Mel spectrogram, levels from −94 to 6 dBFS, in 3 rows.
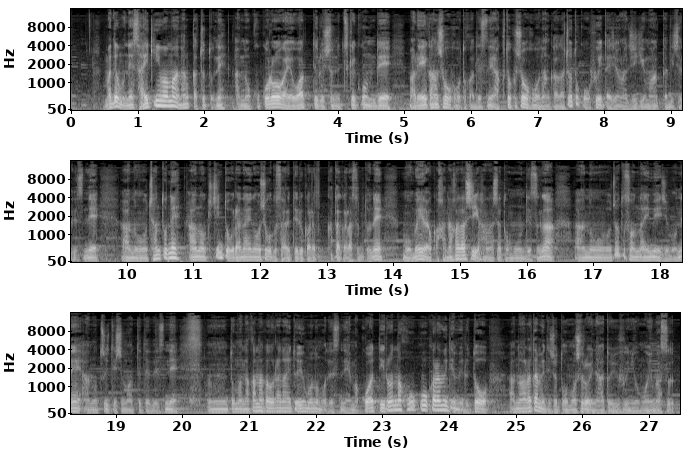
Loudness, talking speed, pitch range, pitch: -22 LUFS, 480 characters per minute, 75-110 Hz, 90 Hz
